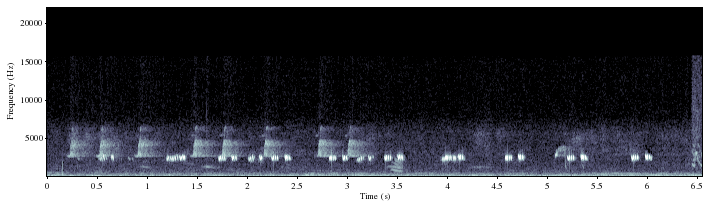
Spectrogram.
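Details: Female and male quail calling together: sharp, high, clipped notes given mostly in pairs, about two pairs a second, some with faint buzzy overtones above, over a low background rumble.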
